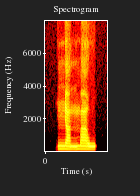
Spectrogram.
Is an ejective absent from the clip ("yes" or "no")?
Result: yes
